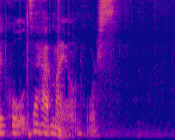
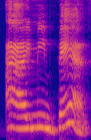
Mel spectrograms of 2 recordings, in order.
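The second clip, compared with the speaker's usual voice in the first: correcting himself; 8 semitones higher, 9 dB louder, much slower than usual. Acted. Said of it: "the king cried".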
